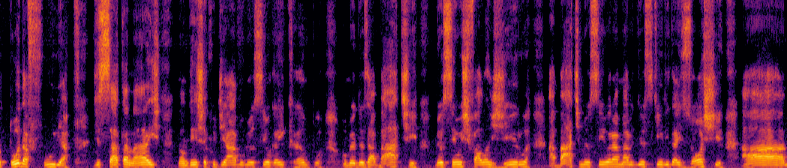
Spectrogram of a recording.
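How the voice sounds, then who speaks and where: A man's voice: a little high, a little mellow. A Brazilian man preaching in fervent, repetitive, pleading prayer, breaking into chanted tongues. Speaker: preacher leading live online prayer. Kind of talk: fervent Pentecostal prayer with glossolalia.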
